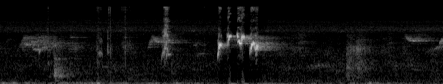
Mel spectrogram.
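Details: Caged Red-whiskered bulbul, a competition bird, sings a thick-toned master song. Sparse warbled phrases are followed by a quick burst of four or five sharp, clipped notes. A steady high hum runs underneath.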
